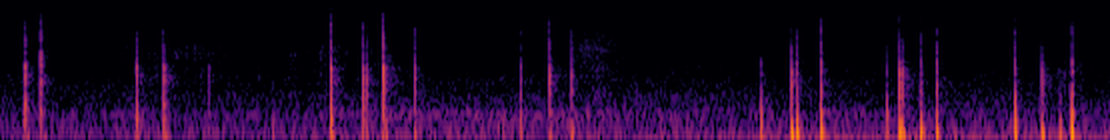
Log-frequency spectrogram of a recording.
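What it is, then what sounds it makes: Plastic cosmetic tube. Long fingernails tap and scratch a dark green plastic squeeze tube of cream, hollow and partly filled. The result is a series of short, sharp, dry clicks with brief scratchy textures over a steady low rumble, each tap dying away almost instantly.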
